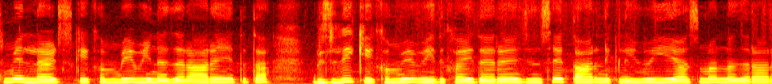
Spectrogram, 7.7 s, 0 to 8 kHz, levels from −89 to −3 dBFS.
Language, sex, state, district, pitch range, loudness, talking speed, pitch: Hindi, female, Bihar, Purnia, 235-245 Hz, -13 LUFS, 215 wpm, 240 Hz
